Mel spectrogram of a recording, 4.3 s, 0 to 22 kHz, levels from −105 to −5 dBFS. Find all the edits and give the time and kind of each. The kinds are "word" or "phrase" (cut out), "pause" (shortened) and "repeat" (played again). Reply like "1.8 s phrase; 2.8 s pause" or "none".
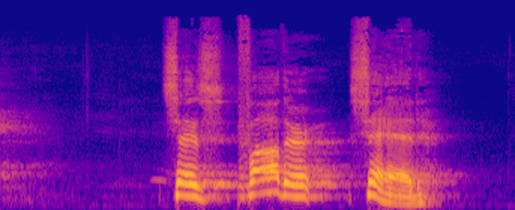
2.0 s word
